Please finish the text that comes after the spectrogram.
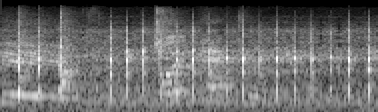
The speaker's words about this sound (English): Woodpecker. Woodpecker. Good job. It is a woodpecker.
